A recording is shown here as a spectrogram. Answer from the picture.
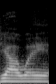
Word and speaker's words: Yahweh: So many rabbis will just pronounce the letters. Yod-Heh-Vav-Heh is the name. Others will pronounce it as Yahweh, and others refuse to pronounce it.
